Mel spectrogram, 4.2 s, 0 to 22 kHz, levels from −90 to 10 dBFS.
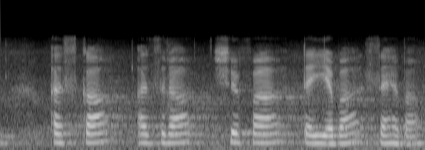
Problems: constant background noise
